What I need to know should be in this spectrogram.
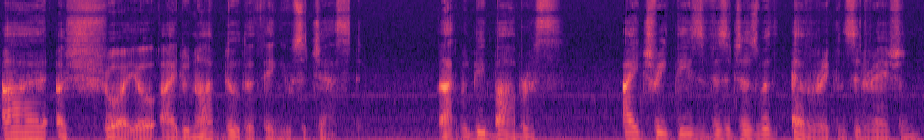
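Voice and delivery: lilting, genial reassurance; polished, pleasant general, lifting in pitch; most pleasant manner. A narrator's reading. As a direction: chide and reassure with airy pleasantness. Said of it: "said in his most pleasant manner".

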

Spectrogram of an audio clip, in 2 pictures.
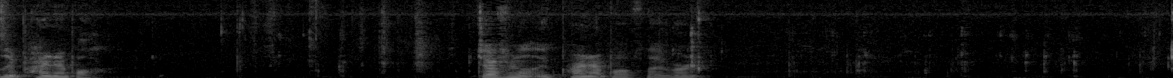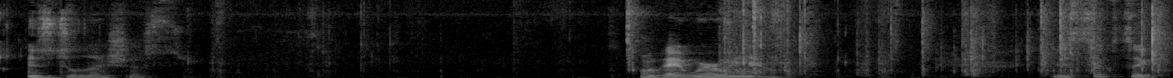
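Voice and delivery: talking around gum; chewing gum while talking. Real, not acted. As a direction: mouth partly full. Seen 1: Puts candy in mouth at 1.2s, then talks while chewing.

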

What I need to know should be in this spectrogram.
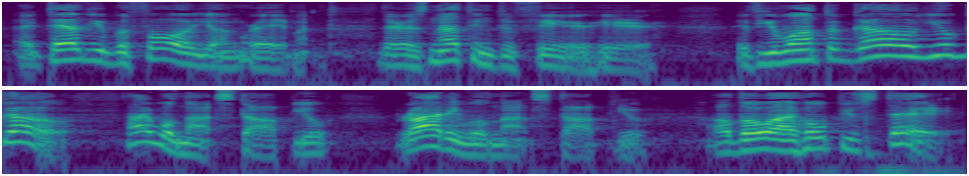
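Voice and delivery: put-on coaxing old man spooning soup. A narrator's reading. Old man's voice, held.

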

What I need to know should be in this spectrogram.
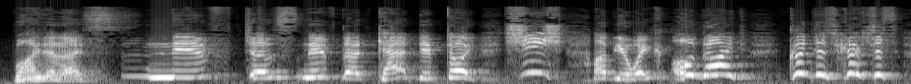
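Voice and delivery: high, loud laughing cat; the cat giggles, high on catnip; high giddy voice, half laughing. Acted.

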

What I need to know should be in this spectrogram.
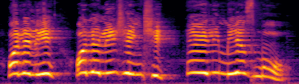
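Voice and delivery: high frightened exclaiming; pointing him out in fright; alarmed. Real, not acted. Spots the monster again.

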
